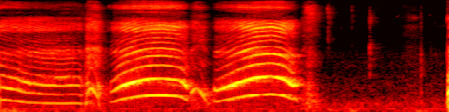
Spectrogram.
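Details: Infant crying: two loud, clear rising-and-falling wails with short catch breaths between them, then quiet.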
